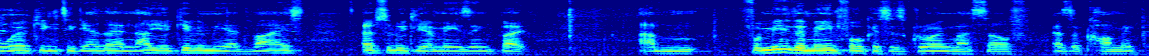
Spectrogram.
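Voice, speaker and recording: Over noticeable background noise, a man speaks in a fairly low, monotone, flat voice whose loudness swings a lot. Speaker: comedian, radio personality, voice over artist. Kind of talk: interview answer. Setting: studio. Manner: casual, chatty, humorous.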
